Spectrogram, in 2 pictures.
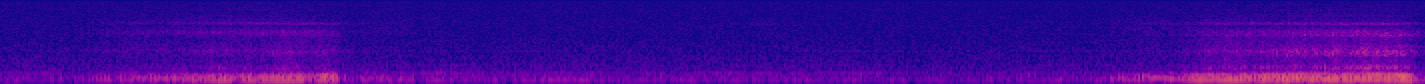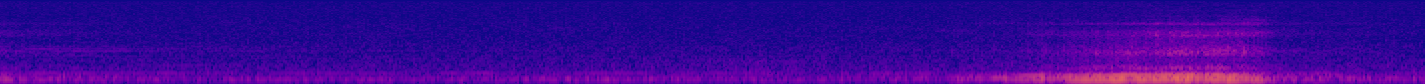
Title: That's her snoring!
